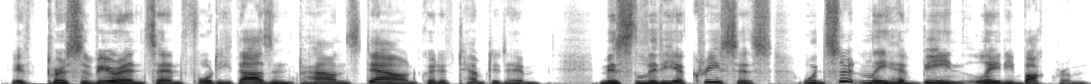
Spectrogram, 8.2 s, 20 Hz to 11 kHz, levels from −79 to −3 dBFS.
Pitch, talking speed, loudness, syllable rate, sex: 205 Hz, 145 wpm, -17 LUFS, 4.4 syllables/s, male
